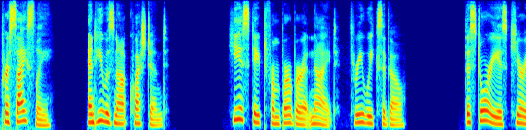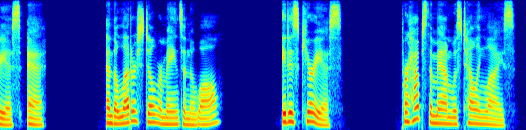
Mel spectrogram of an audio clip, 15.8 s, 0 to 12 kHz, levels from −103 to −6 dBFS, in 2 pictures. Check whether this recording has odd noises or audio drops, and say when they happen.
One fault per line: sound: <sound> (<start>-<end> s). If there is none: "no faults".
no faults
